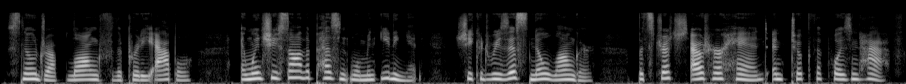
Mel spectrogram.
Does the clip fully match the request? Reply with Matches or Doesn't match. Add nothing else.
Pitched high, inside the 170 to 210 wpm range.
Matches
